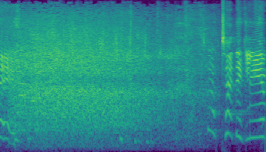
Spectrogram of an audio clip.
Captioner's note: audience laughing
